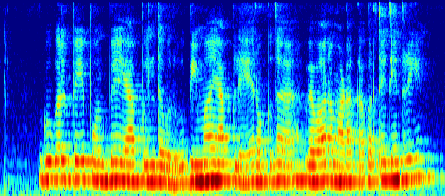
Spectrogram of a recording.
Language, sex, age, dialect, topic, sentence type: Kannada, female, 25-30, Dharwad Kannada, banking, question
